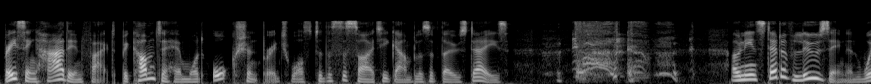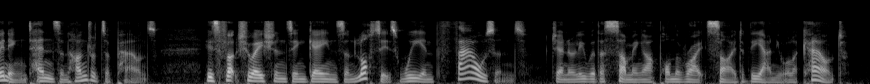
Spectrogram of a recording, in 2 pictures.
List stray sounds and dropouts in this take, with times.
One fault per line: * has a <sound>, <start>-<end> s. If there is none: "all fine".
* has a cough, 5.4-7.0 s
